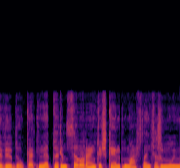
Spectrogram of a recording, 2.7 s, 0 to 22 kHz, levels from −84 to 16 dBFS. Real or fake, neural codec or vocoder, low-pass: fake; codec, 44.1 kHz, 1.7 kbps, Pupu-Codec; 9.9 kHz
